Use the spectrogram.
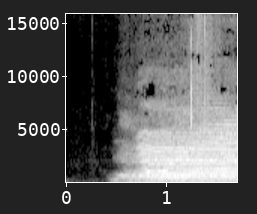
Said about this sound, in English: But what we're going to do is when I do this, everyone can cheer, yay. And when I do that, you've got to stop instantly, okay? Do you reckon you can do that? Okay, adults as well, let's see if you can do this.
